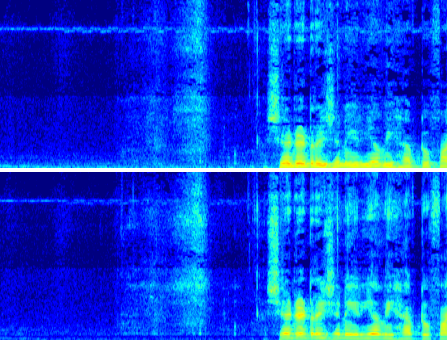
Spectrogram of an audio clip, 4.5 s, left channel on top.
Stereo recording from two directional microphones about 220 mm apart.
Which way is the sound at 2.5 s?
10° right (ahead or behind).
